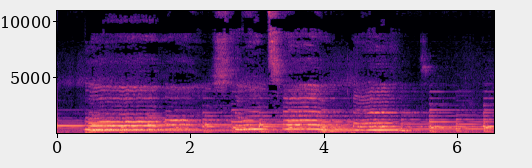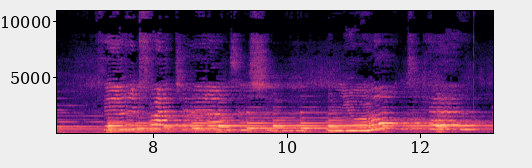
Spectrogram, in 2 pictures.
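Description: A woman singing a slow melody into a microphone over electronic keyboard accompaniment, played live. Her phrases begin about half a second in and again about seven seconds in, with a quieter passage between.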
